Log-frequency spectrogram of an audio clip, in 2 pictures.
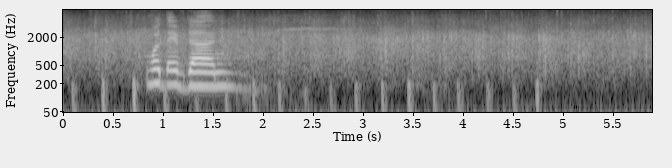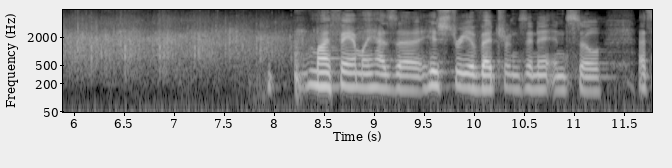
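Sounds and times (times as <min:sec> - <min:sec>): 
audience applause: 0:00.0 - 0:08.5
speech: 0:00.8 - 0:01.8, 0:08.4 - 0:11.7.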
